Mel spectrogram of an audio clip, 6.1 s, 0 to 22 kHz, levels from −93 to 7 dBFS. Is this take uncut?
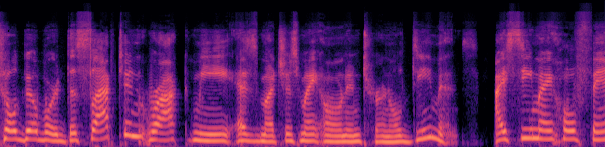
no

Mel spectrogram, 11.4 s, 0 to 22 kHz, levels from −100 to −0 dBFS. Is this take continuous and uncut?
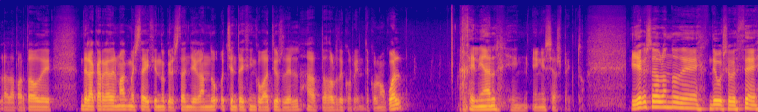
no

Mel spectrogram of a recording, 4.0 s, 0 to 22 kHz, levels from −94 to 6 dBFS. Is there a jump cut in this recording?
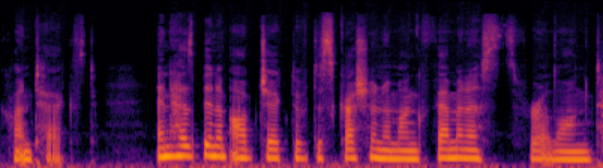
yes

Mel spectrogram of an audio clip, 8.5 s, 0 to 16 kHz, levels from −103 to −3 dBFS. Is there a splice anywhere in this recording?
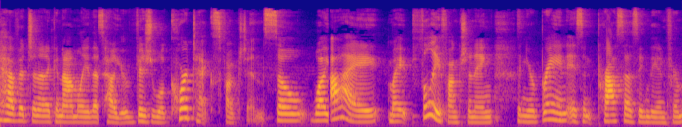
yes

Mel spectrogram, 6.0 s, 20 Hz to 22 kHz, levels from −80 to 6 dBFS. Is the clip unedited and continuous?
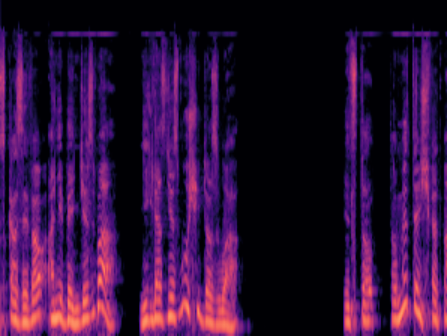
no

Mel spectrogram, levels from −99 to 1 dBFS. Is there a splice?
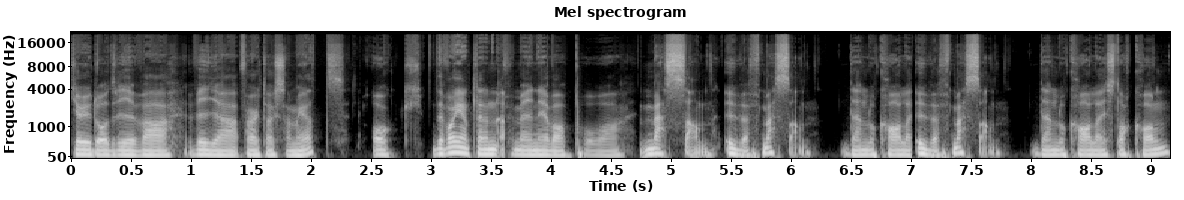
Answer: yes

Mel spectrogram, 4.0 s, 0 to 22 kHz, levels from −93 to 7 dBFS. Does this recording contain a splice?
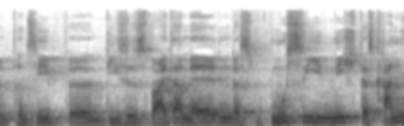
no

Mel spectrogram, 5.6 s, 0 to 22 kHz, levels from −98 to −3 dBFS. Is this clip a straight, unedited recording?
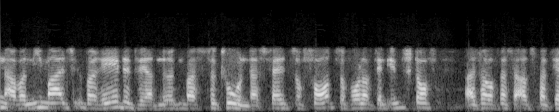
yes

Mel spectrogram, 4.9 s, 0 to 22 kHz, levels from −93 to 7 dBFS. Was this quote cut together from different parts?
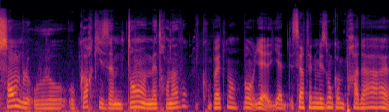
no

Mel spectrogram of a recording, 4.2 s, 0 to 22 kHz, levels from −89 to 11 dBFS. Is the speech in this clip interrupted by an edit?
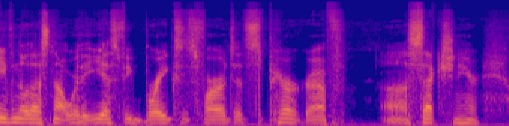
no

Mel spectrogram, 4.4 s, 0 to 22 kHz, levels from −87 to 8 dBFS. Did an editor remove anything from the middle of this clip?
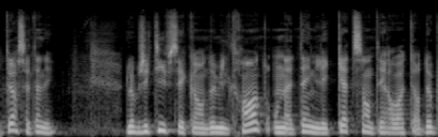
no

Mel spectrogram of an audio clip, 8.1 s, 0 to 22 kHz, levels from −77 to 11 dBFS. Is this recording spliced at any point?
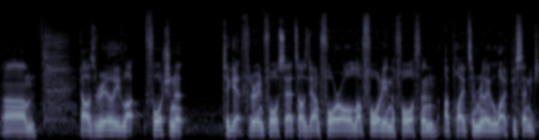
no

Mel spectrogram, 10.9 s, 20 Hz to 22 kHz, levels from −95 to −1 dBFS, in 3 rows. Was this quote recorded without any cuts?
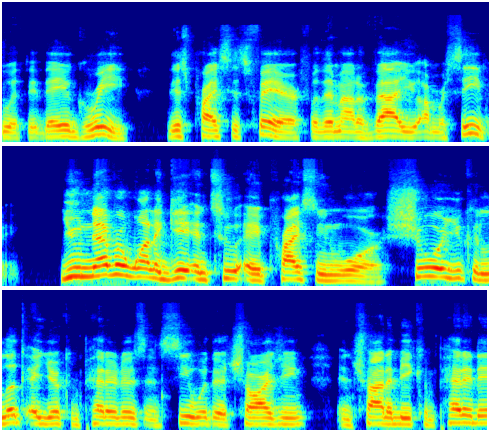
yes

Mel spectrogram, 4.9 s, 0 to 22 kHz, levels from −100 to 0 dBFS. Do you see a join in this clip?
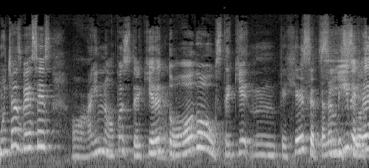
no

